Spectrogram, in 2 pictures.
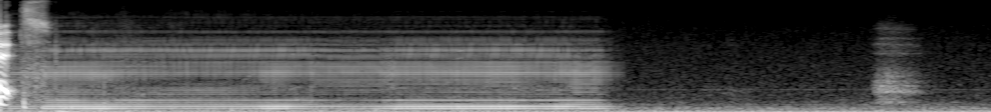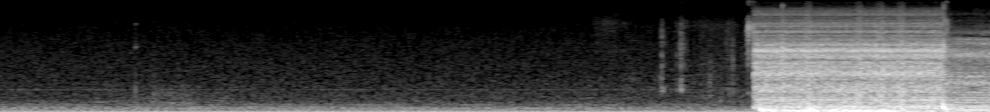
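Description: Television static hisses and buzzes.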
